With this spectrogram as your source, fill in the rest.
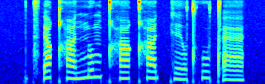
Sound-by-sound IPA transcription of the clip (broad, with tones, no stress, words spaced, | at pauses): t͡sʼe˧qʰi˨nːo˦ŋ qʰe˦ qʰi˧ kːe˨o̯tʰu˦tʼæ˨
